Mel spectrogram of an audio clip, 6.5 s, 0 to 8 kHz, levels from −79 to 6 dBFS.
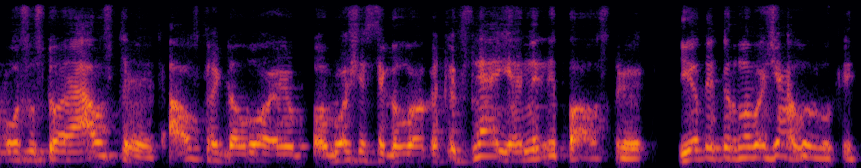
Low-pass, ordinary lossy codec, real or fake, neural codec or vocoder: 7.2 kHz; Opus, 64 kbps; fake; codec, 32 kHz, 1.9 kbps, SNAC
